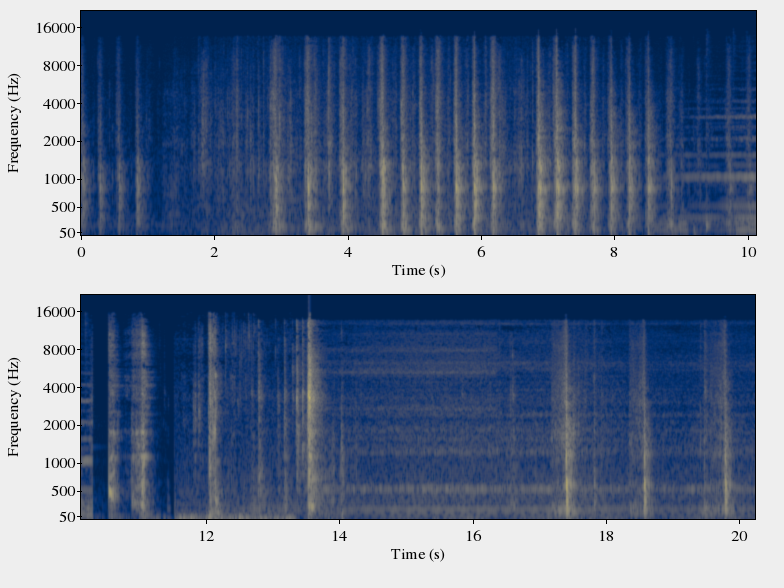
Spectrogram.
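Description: In a kitchen where rice and a meal are being cooked, a knife chops steadily on a cutting board in quick, even strokes, followed by clattering kitchen noises, a sizzle-like hiss, and a few sharp knocks of utensils. No one speaks.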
